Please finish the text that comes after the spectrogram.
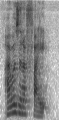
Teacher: I was in a fight, where I don't release it. I don't say fight with a clear aspirated T at the end. · I'm actually going to stop that T. I was in a fight, where I don't release it.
